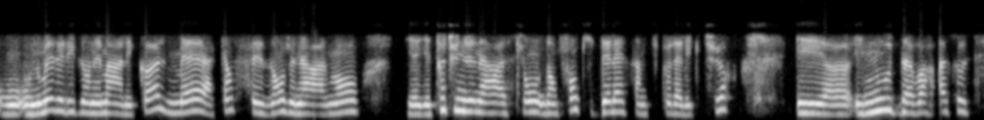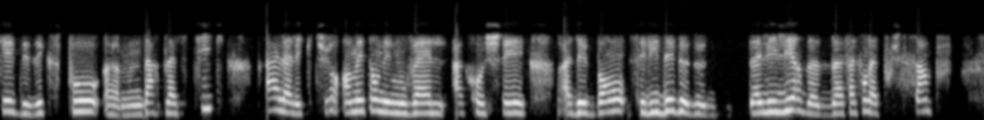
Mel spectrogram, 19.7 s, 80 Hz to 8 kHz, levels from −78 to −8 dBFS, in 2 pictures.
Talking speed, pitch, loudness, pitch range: 205 wpm, 205 Hz, -18 LUFS, 195-230 Hz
